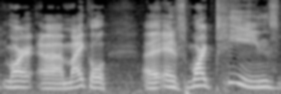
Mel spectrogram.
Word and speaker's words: Martines: that correct that is absolutely correct but you pronounce it martinez because you want to be different is that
